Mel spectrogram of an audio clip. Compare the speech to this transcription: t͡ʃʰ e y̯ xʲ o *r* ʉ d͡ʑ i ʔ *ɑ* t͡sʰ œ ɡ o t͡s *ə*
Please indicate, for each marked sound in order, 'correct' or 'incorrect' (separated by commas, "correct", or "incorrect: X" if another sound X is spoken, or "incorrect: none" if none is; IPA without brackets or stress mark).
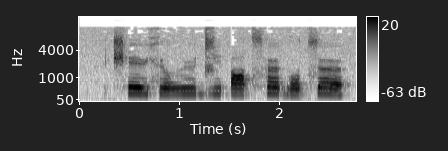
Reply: incorrect: ɣ, correct, incorrect: œ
